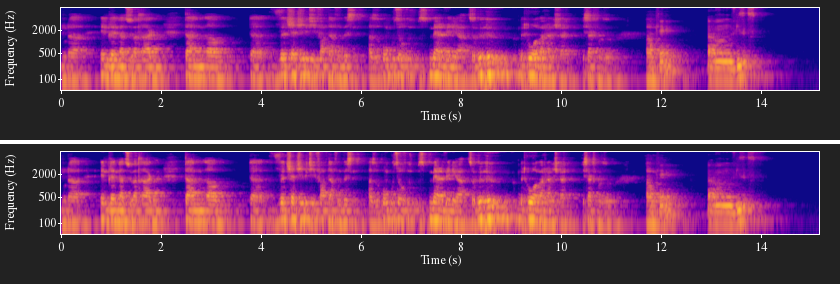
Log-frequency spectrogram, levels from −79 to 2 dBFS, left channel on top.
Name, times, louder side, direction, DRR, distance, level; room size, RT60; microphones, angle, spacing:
voice 1, 0.0-3.3 3.8-10.1 10.4-11.0 11.7-12.0, right 1 dB, 45° right, 4.7 m, -22 dB
voice 2, 11.8-12.3 12.9-13.9, equal, 30° left, 3.1 m, -21 dB
27.5 x 26.5 x 5.8 m
head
